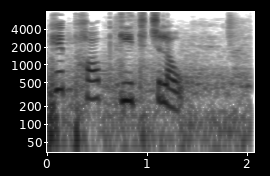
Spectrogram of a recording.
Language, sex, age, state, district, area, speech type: Punjabi, female, 18-30, Punjab, Ludhiana, urban, read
